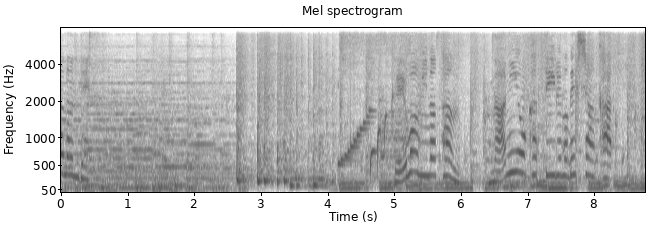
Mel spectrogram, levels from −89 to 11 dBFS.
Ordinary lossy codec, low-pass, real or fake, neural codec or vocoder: none; 7.2 kHz; fake; codec, 16 kHz, 6 kbps, DAC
